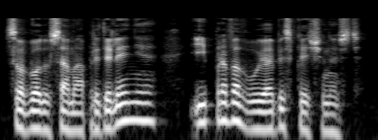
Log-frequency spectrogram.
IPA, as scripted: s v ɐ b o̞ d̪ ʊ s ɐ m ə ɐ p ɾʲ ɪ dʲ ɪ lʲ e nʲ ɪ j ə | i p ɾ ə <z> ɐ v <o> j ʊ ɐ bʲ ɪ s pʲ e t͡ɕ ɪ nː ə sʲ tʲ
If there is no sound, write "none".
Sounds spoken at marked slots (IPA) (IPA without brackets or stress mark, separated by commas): v, u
